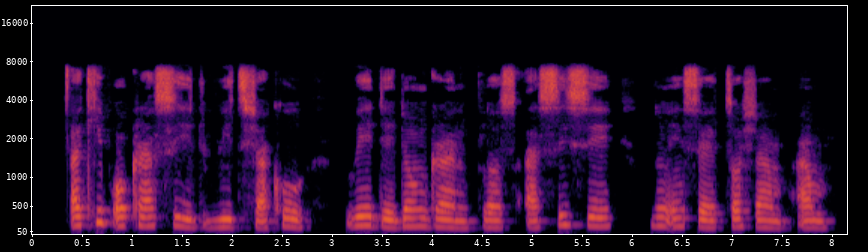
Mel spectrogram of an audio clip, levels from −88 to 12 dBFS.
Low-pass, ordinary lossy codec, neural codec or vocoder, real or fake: none; none; none; real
